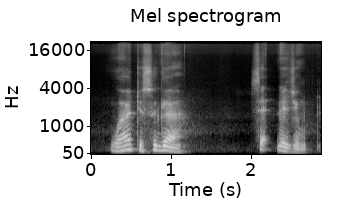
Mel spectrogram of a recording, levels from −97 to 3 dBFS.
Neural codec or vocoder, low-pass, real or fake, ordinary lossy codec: autoencoder, 48 kHz, 128 numbers a frame, DAC-VAE, trained on Japanese speech; none; fake; none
